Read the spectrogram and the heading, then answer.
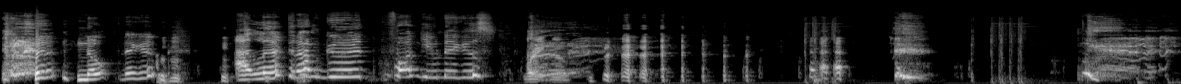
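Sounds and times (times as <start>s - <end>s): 
speech: 0.8s - 6.8s, 8.1s - 9.4s, 10.8s - 11.8s
laughter: 1.6s - 1.9s, 5.3s - 8.4s, 10.8s - 11.8s
voice imitating gunshots: 1.6s - 1.9s.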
